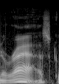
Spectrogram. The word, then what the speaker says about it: Rask: The other thing I mentioned to you just last night when we were talking, Joe Bowen rolls the R in Rask when he says Tuukka Rask's name.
